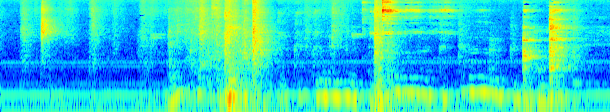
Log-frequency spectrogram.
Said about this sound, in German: Tasse wegstellen.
